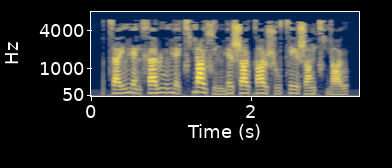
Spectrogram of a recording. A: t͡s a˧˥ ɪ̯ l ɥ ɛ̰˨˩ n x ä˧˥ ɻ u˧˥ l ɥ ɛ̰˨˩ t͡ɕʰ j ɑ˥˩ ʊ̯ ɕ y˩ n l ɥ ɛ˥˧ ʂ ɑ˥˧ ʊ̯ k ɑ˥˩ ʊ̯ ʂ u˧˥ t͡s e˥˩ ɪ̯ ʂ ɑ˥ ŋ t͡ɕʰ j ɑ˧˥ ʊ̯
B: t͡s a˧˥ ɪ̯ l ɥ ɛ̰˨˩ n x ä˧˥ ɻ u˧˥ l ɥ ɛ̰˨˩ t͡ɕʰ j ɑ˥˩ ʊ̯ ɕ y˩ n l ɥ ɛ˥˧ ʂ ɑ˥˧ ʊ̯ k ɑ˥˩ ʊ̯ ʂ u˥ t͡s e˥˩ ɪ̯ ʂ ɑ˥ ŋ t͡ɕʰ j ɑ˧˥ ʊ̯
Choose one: A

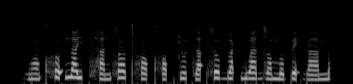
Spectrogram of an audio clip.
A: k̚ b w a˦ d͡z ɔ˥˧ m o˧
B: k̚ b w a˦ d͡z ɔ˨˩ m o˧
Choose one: A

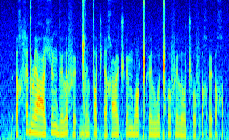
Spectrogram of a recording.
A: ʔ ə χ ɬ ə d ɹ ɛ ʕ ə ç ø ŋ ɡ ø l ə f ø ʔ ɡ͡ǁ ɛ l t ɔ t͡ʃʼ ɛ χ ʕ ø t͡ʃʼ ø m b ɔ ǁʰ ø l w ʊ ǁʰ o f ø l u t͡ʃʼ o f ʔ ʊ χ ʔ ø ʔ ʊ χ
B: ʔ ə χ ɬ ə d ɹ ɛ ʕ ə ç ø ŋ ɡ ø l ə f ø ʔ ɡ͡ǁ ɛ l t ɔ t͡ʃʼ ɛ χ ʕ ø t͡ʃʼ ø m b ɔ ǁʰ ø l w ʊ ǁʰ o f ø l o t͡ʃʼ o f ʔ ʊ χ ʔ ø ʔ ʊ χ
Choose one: B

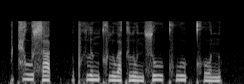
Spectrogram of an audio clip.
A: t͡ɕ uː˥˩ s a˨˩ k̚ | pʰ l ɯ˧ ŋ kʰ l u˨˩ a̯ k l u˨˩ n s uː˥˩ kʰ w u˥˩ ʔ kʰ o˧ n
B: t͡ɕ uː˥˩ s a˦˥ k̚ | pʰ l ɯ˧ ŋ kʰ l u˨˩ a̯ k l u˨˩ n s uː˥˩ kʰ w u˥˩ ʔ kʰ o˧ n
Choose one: B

